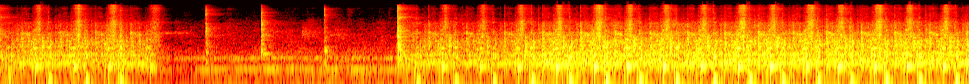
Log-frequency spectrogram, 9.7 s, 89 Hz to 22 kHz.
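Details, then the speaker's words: 1969 Bolens 850 tractor, Wisconsin S8D engine, unused 3+ years, battery charger on, little throttle and choke: slow rhythmic cranking about three beats a second with huffing exhaust, no firing; owner suspects very low compression. "Sounds like it's kind of trying to do something, but it's either got like so little compression in it that it can't properly fire or something."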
